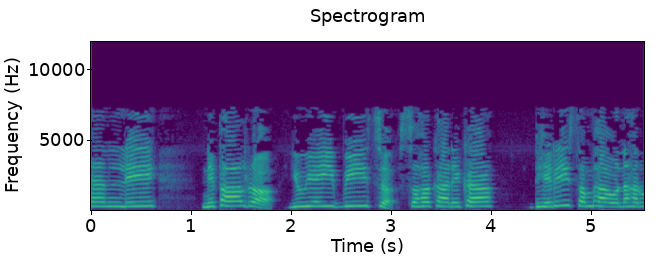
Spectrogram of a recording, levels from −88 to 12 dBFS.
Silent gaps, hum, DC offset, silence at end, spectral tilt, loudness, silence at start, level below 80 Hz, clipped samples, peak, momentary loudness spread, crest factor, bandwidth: none; none; under 0.1%; 0 s; -2 dB/octave; -17 LUFS; 0 s; -60 dBFS; under 0.1%; -6 dBFS; 7 LU; 12 dB; 7.8 kHz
